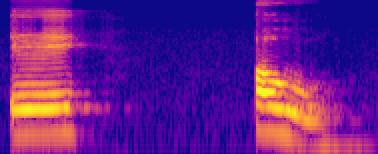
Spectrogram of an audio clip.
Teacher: अर्ध विवृत स्वर मतलब वे स्वर जिनके उच्चारण मुख द्वार आधा खुलता है। यहाँ लिखा ही है अर्ध।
